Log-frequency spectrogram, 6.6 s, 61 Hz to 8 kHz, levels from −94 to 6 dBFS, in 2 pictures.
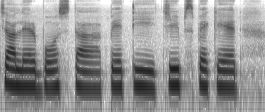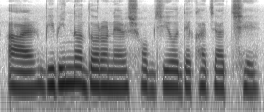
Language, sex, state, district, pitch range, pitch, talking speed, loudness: Bengali, female, Tripura, West Tripura, 180-195 Hz, 185 Hz, 100 wpm, -16 LUFS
